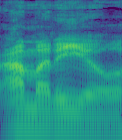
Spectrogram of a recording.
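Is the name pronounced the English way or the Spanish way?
Spanish. The name is said with a Spanish pronunciation.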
